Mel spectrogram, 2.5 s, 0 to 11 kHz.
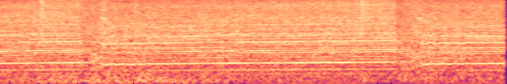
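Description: Volvo S60R engine in a racing simulator game drones steadily at a near-constant pitch, dipping and rising slightly partway through, with no voices over it.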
